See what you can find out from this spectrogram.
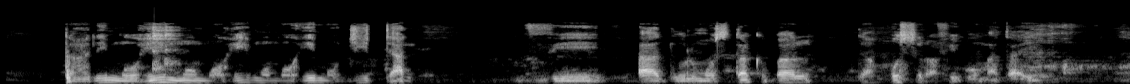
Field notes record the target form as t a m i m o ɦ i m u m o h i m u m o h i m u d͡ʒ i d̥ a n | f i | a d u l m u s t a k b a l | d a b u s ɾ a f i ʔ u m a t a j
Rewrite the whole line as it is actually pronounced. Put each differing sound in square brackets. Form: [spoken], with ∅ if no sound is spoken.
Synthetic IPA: t a [n] i m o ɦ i m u m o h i m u m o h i m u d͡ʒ i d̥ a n | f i | a d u l m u s t a k b a l | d a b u s ɾ a f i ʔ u m a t a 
